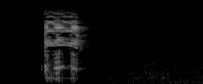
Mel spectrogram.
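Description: Black lory giving one short, harsh squawk about half a second in.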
